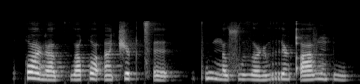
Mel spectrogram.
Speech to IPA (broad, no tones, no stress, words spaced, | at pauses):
qʷa ɳa kʷʰaqʷʌʔã t͡ʃʌʈt͡sʼɛ | pʼuŋasʷɛ ðʌɳɯreɳ qʼavõpu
